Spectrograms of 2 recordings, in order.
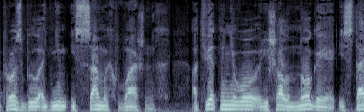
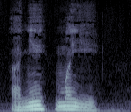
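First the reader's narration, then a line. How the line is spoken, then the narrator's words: Quiet. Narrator (Russian): тихо произнесла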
